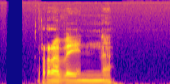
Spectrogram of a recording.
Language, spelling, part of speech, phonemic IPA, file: Italian, Ravenna, proper noun, /ra.ˈven.na/, It-Ravenna.ogg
